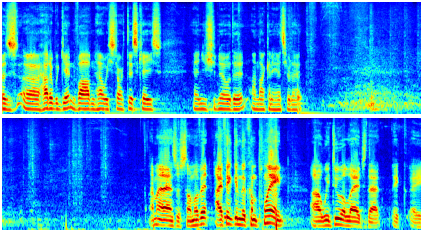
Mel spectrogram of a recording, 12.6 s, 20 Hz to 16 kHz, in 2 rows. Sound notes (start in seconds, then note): 5.0 laughing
